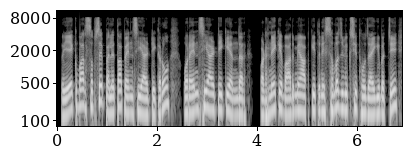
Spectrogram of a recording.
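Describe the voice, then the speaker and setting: A man's voice: on the high side, mellow, no echo. A male coaching teacher lecturing students through an exam syllabus, calling them children, repeating points and asking rhetorical questions.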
